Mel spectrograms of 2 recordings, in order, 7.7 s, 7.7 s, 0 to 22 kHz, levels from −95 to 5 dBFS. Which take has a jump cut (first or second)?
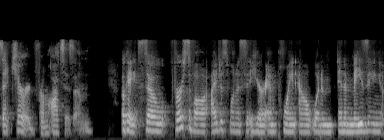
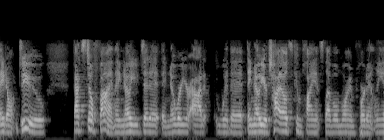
second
